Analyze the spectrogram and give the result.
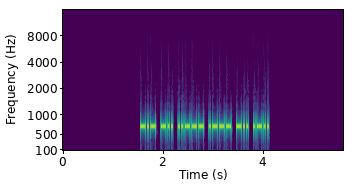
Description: Morse code, heard as a keyed tone, about 36 wpm, 700 Hz. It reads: KD2JDL
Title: USA Call Signs - 6 Characters - Repeated 3x - 35wpm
